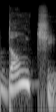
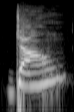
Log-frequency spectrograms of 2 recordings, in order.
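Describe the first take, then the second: First: The final T sound is clearly released. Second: The final T sound is dropped. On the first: The speaker calls it wrong. "Você não fala don't" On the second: The speaker calls it right. "vai falar don't ever"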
